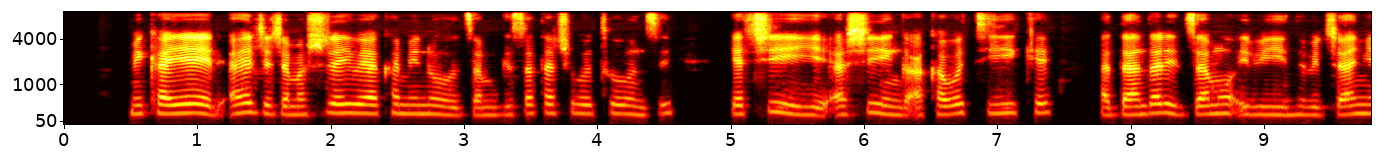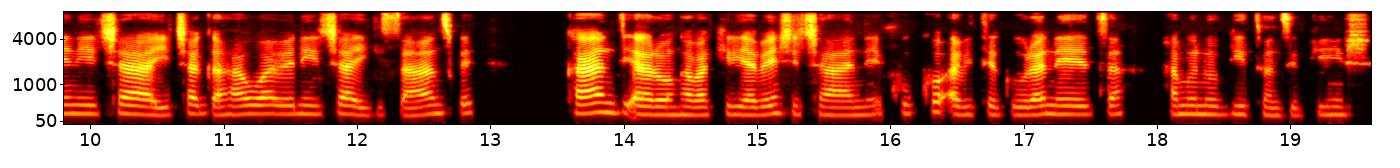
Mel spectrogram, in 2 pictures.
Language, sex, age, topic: Rundi, female, 36-49, education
